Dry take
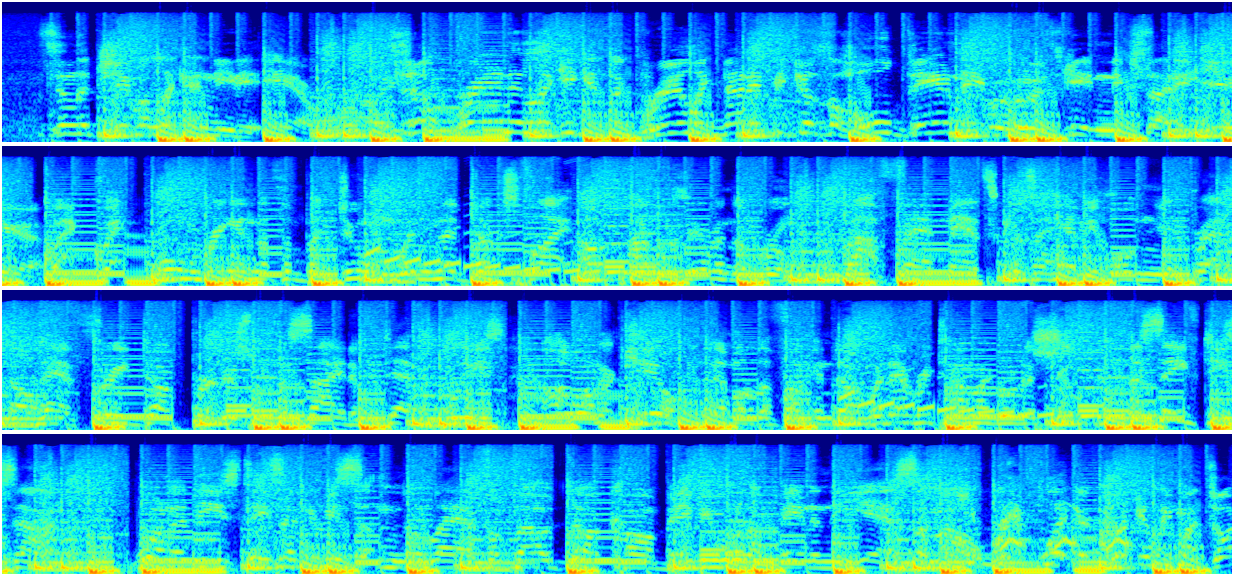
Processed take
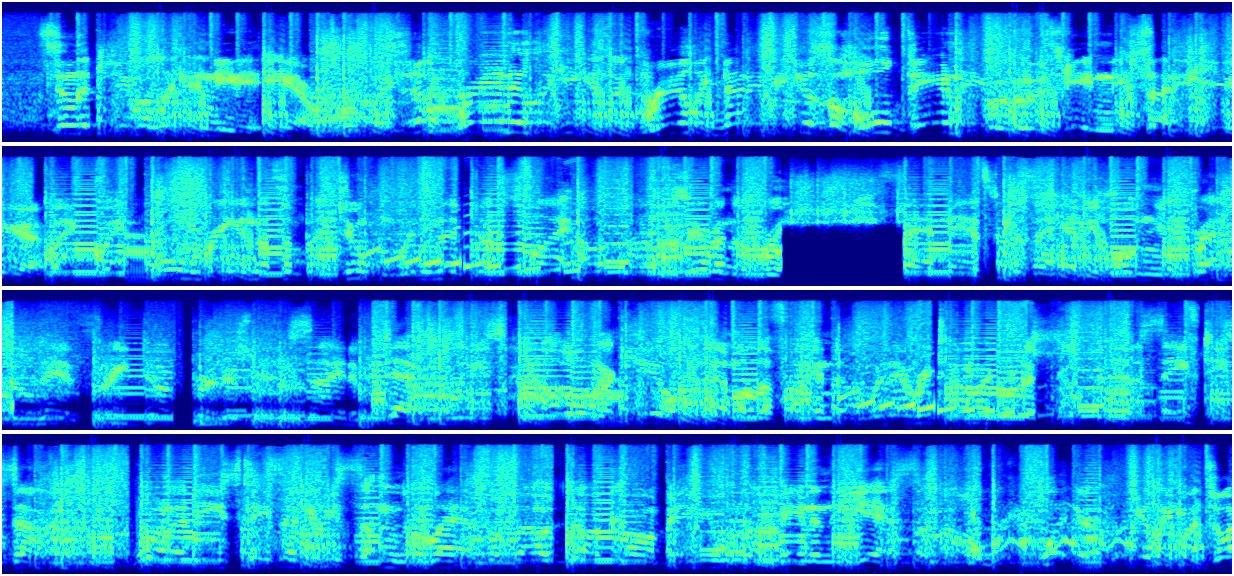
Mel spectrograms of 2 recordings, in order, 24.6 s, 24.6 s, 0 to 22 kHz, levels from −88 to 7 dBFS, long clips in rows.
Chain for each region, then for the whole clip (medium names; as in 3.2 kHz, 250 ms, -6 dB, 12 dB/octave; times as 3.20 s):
10.04–10.66 s: rippled Chebyshev high-pass 2.3 kHz, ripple 6 dB + distance through air 56 m
12.35–14.15 s: Butterworth band-stop 680 Hz, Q 0.53 + tilt EQ -4 dB/octave + loudspeaker Doppler distortion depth 0.33 ms
whole clip: high-pass 730 Hz 24 dB/octave; compressor with a negative ratio -35 dBFS, ratio -0.5; trim +3 dB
